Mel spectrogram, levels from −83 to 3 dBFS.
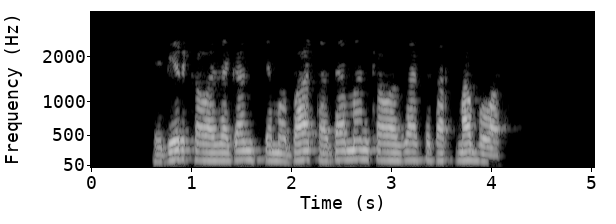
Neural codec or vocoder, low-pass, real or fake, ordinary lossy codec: none; 3.6 kHz; real; MP3, 32 kbps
